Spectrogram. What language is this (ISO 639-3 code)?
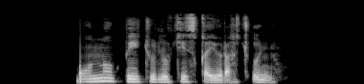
qxu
